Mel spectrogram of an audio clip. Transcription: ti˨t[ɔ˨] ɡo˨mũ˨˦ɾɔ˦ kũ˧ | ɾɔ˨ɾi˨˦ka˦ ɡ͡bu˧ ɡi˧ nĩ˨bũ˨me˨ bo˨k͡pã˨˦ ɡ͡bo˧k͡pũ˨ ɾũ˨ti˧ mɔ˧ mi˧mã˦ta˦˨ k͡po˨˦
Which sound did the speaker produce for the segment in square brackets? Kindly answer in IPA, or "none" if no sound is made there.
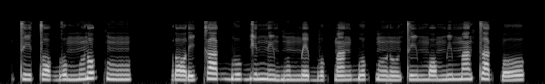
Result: ɔ˨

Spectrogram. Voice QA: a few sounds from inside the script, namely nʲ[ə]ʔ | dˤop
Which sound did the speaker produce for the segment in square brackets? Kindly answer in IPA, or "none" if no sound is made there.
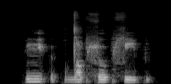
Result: ə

